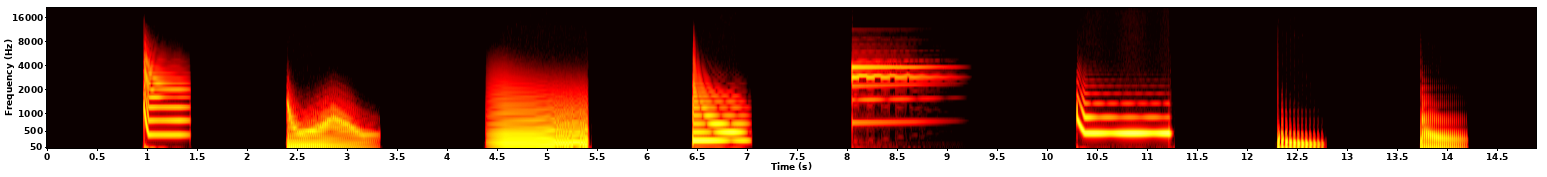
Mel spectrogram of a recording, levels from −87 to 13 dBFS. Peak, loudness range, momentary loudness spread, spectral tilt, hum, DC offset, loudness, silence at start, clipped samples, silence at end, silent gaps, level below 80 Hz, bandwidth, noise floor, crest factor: 0 dBFS; 7 LU; 15 LU; -8 dB/octave; 50 Hz at -30 dBFS; under 0.1%; -12 LUFS; 0.95 s; under 0.1%; 0.75 s; 1.45-2.38 s, 3.36-4.37 s, 5.45-6.44 s, 7.05-8.04 s, 9.25-10.28 s, 11.28-12.28 s, 12.79-13.71 s; -28 dBFS; 6.6 kHz; -36 dBFS; 14 dB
